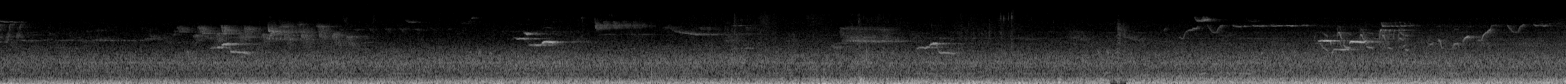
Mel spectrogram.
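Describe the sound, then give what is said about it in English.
A crowned kinglet sings high, thin notes and short twittering phrases in scattered bursts over a steady rumble of outdoor background noise, fairly faint, with no talking. “So it would be crowned kinglet again.”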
